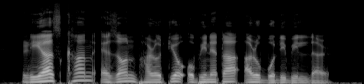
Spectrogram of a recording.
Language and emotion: Assamese, neutral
